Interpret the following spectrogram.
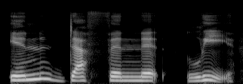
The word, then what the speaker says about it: indefinitely: It's indefinitely. There are five syllables. The main stress is on the second syllable.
